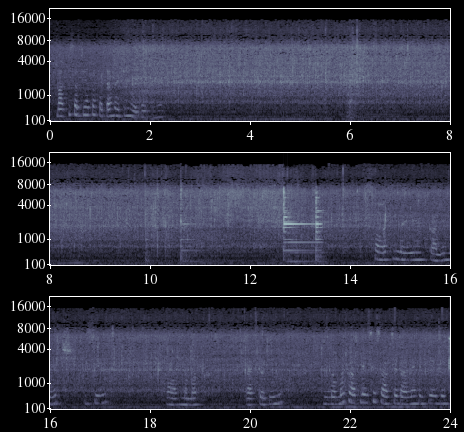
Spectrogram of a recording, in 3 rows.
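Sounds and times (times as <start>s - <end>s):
food sizzling in hot oil: 0.0s - 24.0s
loud knocks with ring: 12.7s - 13.6s.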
